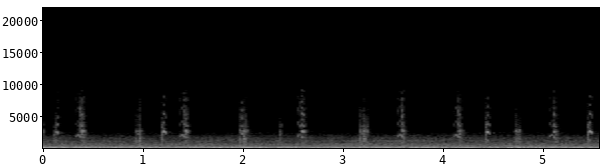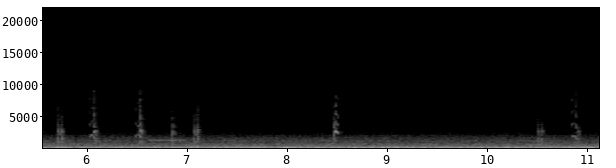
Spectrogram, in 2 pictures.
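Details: Nest-camera recording of a peregrine falcon pair bonding in their box on the Rhodes Tower, Columbus, Ohio, on March 9, 2015. Rapid bursts of brief clipped notes come in quick series, pausing near the end, under constant low-pitched background hum.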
